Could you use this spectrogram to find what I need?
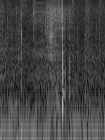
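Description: Mulch pours from a shovel into a metal wheelbarrow.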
